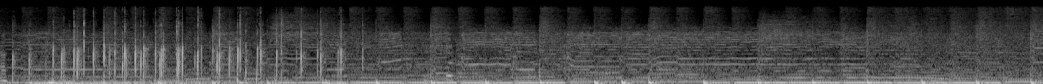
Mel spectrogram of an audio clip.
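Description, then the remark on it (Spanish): A burst of dense clapping, loudest in the first few seconds, rings out over a steady musical bed with a low bass hum, then thins as the music carries on. “Un aplausito.”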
